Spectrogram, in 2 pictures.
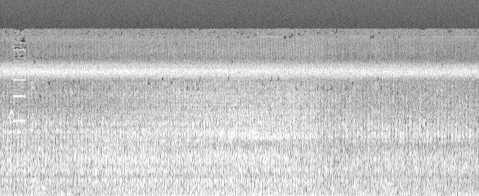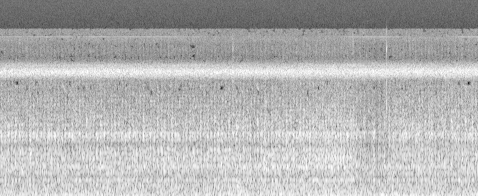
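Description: Motor vehicle engine noise over a steady outdoor background, growing a little louder over the first few seconds and then easing off.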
